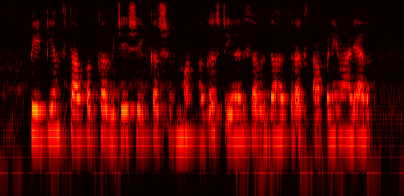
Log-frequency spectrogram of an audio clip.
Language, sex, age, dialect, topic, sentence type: Kannada, female, 25-30, Dharwad Kannada, banking, statement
